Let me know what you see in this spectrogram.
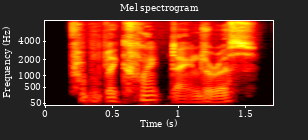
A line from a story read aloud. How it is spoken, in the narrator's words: he snorted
